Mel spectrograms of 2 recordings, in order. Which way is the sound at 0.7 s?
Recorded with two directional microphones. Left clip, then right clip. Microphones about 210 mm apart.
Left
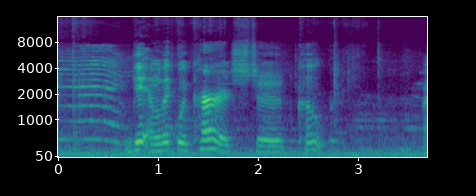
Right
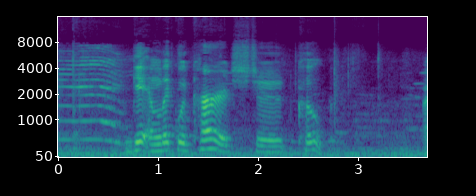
15° right (ahead or behind).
